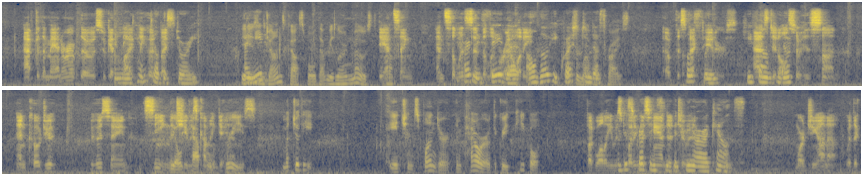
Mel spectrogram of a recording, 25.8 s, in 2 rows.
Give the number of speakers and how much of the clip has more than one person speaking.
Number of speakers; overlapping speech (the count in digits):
3, about 30%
